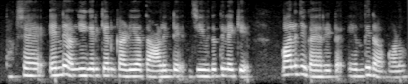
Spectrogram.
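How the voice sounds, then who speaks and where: A woman voicing a heartbroken young woman who speaks softly and with sorrowful resignation. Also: mid-range voice, lightly acted. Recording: slightly muffled recording.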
